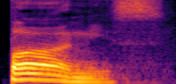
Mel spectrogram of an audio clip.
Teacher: em latim não acontecia a nasalização que é muito comum entre nós brasileiros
